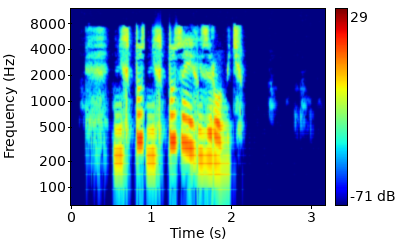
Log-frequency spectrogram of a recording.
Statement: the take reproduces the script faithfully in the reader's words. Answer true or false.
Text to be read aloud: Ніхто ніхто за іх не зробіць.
true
